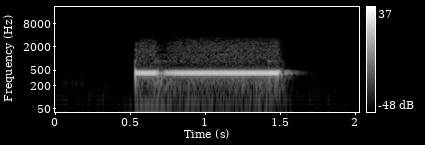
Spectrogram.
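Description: One telephone ringing tone during a call: a single steady, low-pitched hum lasting about a second, loud and alone, then silence.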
